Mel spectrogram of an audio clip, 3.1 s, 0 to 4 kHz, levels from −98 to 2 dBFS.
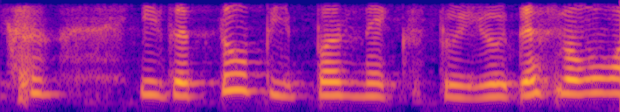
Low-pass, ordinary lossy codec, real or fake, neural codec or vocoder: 3.6 kHz; none; fake; codec, 16 kHz, 4 kbps, FreqCodec, larger model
